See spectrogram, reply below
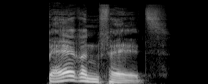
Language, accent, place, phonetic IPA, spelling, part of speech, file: German, Germany, Berlin, [ˈbɛːʁənˌfɛls], Bärenfells, noun, De-Bärenfells.ogg
- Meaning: genitive singular of Bärenfell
